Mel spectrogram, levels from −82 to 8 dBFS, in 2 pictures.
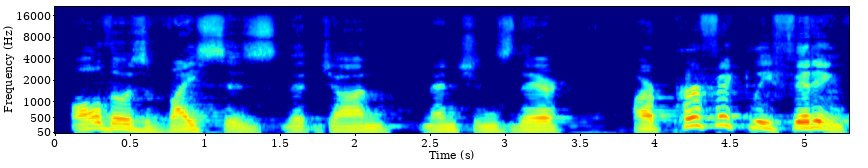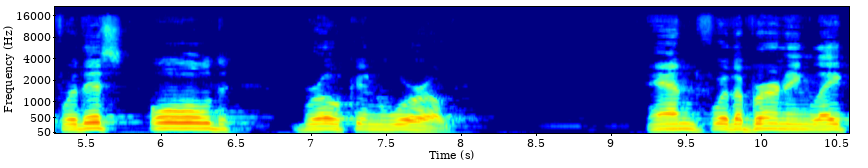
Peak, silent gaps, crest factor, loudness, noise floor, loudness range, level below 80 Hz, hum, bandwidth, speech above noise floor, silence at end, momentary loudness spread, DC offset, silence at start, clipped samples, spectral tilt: -4 dBFS; none; 16 dB; -20 LUFS; -74 dBFS; 7 LU; -66 dBFS; none; 17 kHz; 54 dB; 0 s; 15 LU; under 0.1%; 0.1 s; under 0.1%; -7.5 dB/octave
